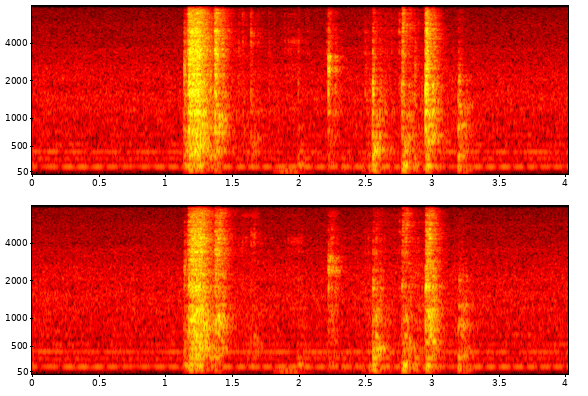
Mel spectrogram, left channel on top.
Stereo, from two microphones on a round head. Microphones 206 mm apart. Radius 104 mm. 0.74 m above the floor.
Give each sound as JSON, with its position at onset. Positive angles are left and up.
{"t": 1.1, "sound": "crushing", "side_deg": 60, "distance_m": 4.5}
